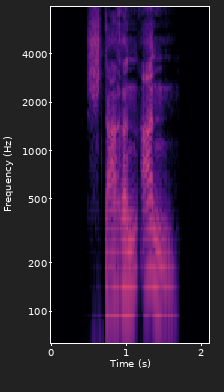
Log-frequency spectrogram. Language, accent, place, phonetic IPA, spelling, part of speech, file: German, Germany, Berlin, [ˌʃtaʁən ˈan], starren an, verb, De-starren an.ogg
- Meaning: inflection of anstarren: 1. first/third-person plural present 2. first/third-person plural subjunctive I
